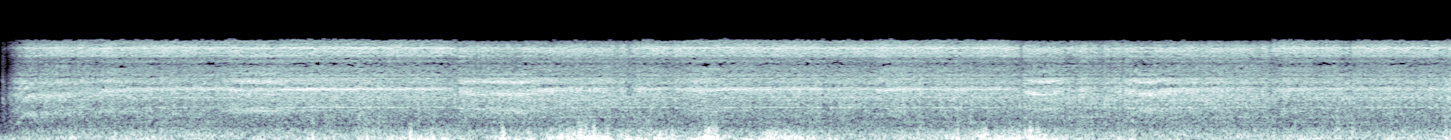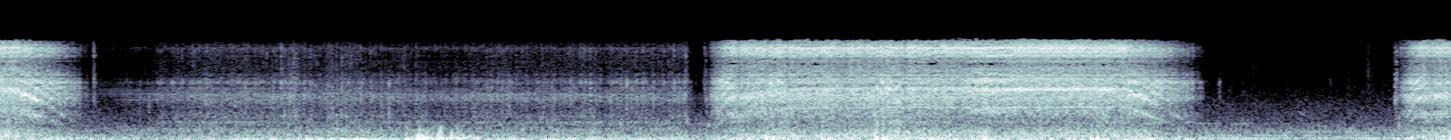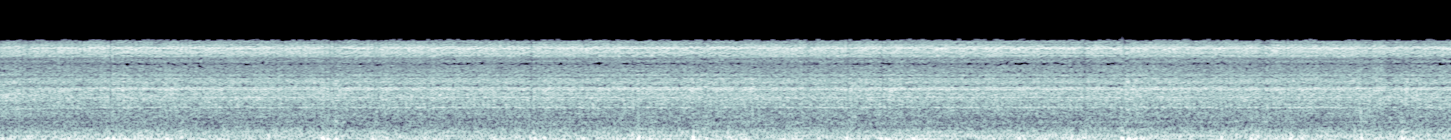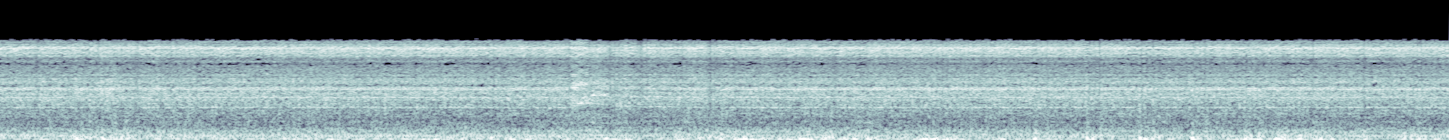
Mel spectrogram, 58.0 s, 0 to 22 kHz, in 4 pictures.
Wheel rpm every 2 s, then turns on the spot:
190, 230, 220, 230, 230, 230, 230, 70, 10, 10, 30, 210, 200, 10, 140, 230, 230, 230, 230, 230, 230, 230, 230, 230, 240, 240, 230, 230, 230.
16-20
